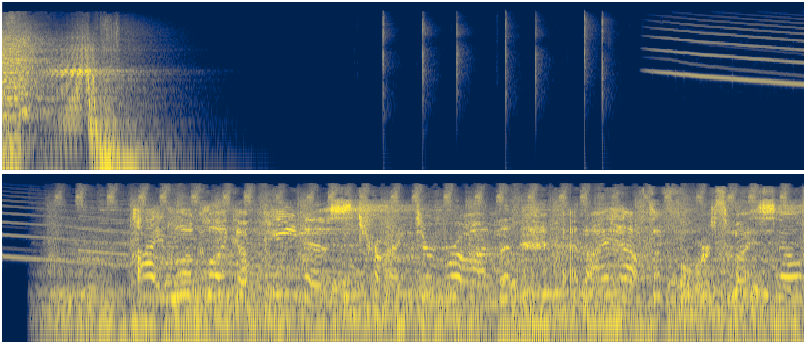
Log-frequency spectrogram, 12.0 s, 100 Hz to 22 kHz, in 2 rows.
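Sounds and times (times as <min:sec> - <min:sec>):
synthesized tone sliding down: 0:04.8 - 0:09.1
electronic music: 0:04.8 - 0:12.0
loud music with heavy bass: 0:06.3 - 0:12.0.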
